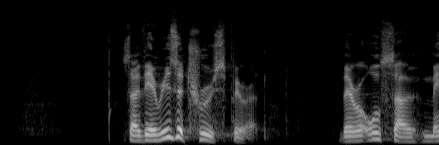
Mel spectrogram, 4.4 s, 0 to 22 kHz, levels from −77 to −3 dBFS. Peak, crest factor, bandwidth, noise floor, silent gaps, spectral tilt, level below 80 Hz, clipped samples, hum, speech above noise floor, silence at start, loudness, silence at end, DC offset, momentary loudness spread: -14 dBFS; 20 dB; 16 kHz; -75 dBFS; none; -4.5 dB/octave; -90 dBFS; under 0.1%; none; 45 dB; 1.25 s; -31 LUFS; 0 s; under 0.1%; 14 LU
